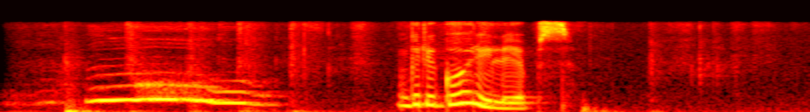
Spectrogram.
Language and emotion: Russian, neutral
